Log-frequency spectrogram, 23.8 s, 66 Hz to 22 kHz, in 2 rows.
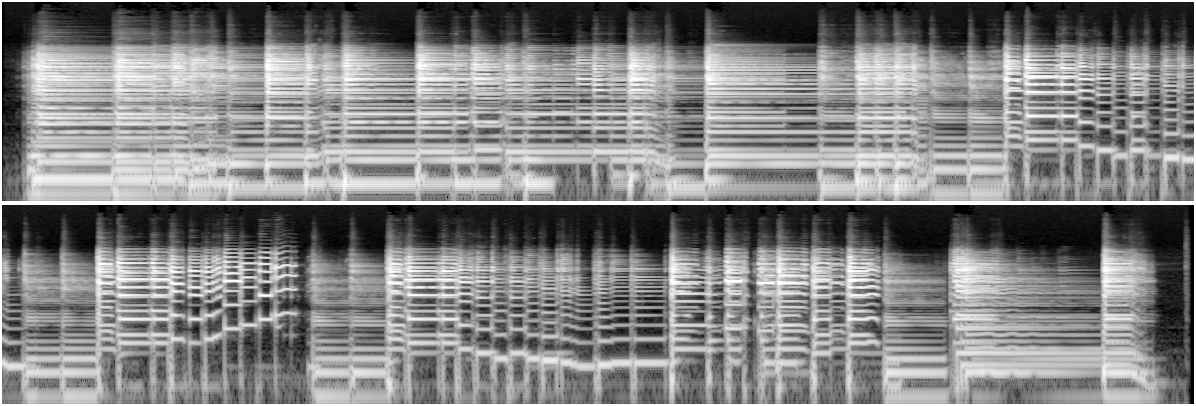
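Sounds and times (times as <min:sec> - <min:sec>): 
Fender electric guitar on pickup position 3: 0:00.2 - 0:23.8.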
